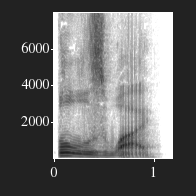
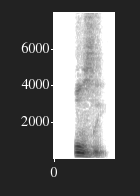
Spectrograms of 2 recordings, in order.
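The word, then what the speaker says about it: Fullyz: He did it backward. He did fools Y. – That's what I did. No, it's pronounced. It's pronounced Fullsy.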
